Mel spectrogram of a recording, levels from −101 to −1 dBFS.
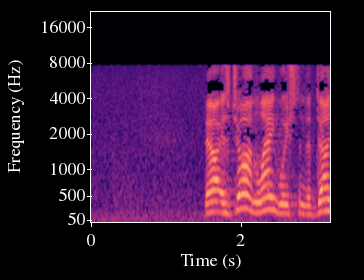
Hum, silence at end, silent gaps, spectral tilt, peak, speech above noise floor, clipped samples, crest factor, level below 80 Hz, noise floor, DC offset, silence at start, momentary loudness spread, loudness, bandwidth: none; 0 s; none; -3 dB/octave; -8 dBFS; 30 dB; under 0.1%; 18 dB; -60 dBFS; -53 dBFS; under 0.1%; 1.5 s; 6 LU; -23 LUFS; 8 kHz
